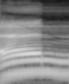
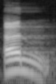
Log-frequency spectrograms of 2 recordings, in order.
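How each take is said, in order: First: The n carries a slight nasal hum. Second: The n is cut off without nasal hum. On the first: The speaker calls it right. "সামান্য গুন্না হয় কি হয় না? ... এইভাবেই বলতে হবে" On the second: The speaker calls it wrong. "এটা কিন্তু ভুল"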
